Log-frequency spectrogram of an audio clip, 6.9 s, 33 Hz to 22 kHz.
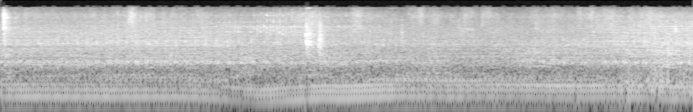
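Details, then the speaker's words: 1975 International Harvester 574 four-cylinder after carb main jet set to 0.055: low, even engine note that holds steady and picks up smoothly with no black smoke, stumbling or misfire; running well. "all right we're doing fantastic here so we going to give some Trel no black smoke amazing throttler sponse I think we're dialed in so 55,000 is on the main [Applause]"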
